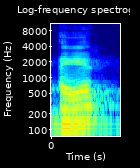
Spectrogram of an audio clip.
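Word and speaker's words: heir: his eldest son, उनके बड़े पुत्र एंड एयर, ये एच जो है इसमें साइलेंट है, उत्तराधिकारी जहांगीर, वो कौन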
